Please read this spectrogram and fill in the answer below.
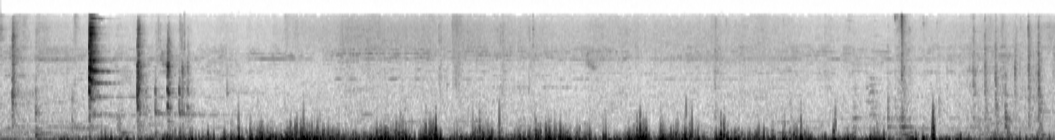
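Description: A sharp metallic clink with a brief ringing about a second in, then loud low rumbling and knocking from the phone's microphone being handled and moved.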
